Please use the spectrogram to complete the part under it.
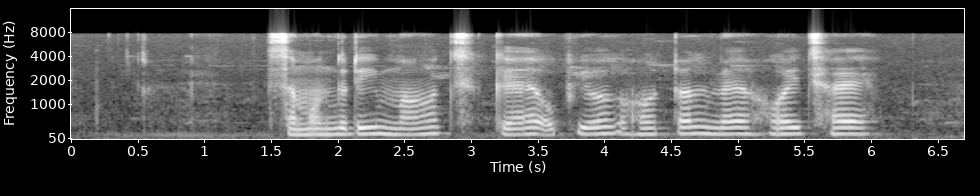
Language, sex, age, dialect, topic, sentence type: Maithili, male, 18-24, Bajjika, agriculture, statement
